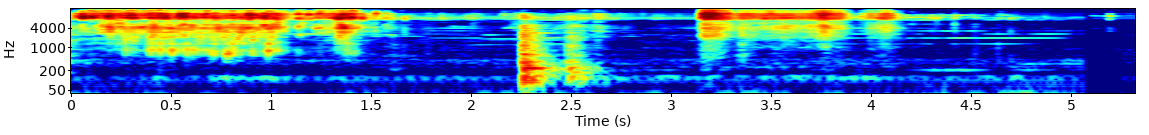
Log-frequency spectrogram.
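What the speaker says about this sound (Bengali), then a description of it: "অল্প অল্প করে জল দিয়ে দিয়ে আমি ব্যাটারটা তৈরি করব" Water is poured in small amounts into patisapta batter being mixed, giving soft broadband splashing and wet stirring, with a sharp clatter near the middle and a second burst of pouring and mixing after it.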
